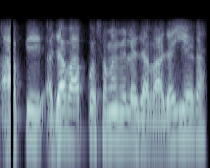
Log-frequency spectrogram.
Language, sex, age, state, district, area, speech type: Hindi, male, 45-60, Madhya Pradesh, Gwalior, urban, conversation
